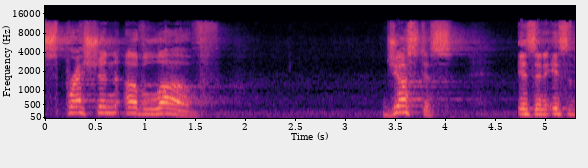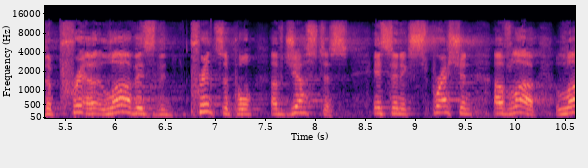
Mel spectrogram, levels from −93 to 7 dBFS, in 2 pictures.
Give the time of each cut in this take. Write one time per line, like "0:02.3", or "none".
0:07.5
